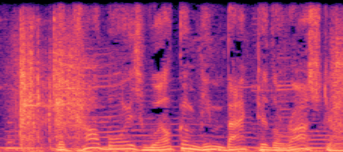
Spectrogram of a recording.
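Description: A man's voice: on the high side, expressive, measured pace. Dramatic male documentary narrator. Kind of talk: scripted sports documentary narration. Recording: narration over music.

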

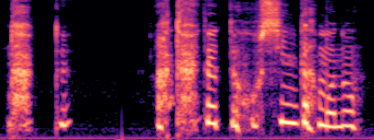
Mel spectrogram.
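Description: A man's voice: very high voice, fairly even intonation, quick pace, dry recording, voice pushed up. A man voicing a small, hurt and sulky boy who pleads in a childish way in Edo-era speech. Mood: aggrieved.

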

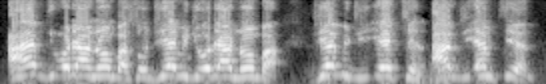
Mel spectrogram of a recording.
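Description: A man's voice: extremely high pitch, very fast, sharp tone, poor audio. A man on a phone video call, insistently repeating himself and defending his story. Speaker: caller. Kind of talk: casual video-call banter.

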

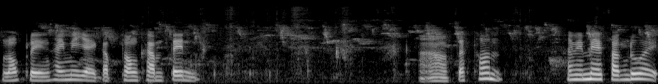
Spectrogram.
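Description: A woman's voice: mid-range voice, animated, a little slow, highs cut off, a little hiss or hum. A woman, chatting casually and coaxingly to camera as a vlog host, speaking politely to her viewers. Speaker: elephant keeper vlogger.

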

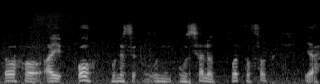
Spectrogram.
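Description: Excitable young man commentating a game. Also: mid-range voice, normal speed. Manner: excitable, mixes English gamer slang and swearing. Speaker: gameplay commentator. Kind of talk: casual strategy game commentary.

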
